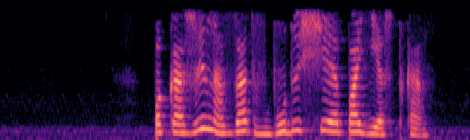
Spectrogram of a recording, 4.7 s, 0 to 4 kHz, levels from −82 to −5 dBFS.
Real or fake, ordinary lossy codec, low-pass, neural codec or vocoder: fake; MP3, 32 kbps; 3.6 kHz; codec, 16 kHz in and 24 kHz out, 1 kbps, XY-Tokenizer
